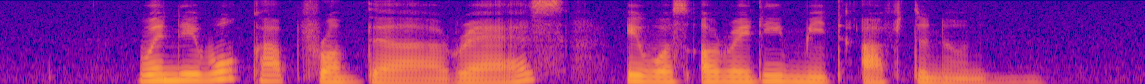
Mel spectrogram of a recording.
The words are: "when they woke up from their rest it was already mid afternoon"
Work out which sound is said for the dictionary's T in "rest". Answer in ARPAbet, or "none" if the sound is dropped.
none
